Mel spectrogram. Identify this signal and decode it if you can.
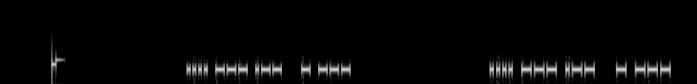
Morse code, heard as a keyed tone, about 36 wpm, 700 Hz. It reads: HOW TO HOW TO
